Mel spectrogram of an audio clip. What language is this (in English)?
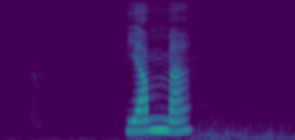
Norwegian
